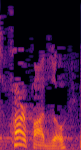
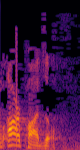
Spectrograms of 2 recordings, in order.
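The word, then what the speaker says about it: harpazo (ἁρπάζω): Okay, it's an A, and the reason it's pronounced huh, it has a rough breathing mark over it, and so it's harpazo instead of arpazo.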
